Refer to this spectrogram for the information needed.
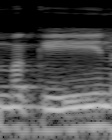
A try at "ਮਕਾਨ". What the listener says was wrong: ਇਹ ਮਕਾਨ ਥੋੜਾ ਨਾਸਕੀ ਉਚਾਰਨ ਕਰਨ ਜੀ।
